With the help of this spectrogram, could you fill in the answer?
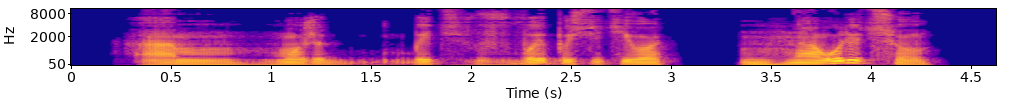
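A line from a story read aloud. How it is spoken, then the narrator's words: Stuttering, embarrassed. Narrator (Russian): Чет стал заикаться, и постепенно его лицо залилось краской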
